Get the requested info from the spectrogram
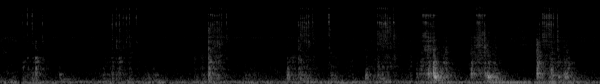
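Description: Ratchet turning a Torx bit to loosen a rear seat-mounting bolt, clicking in short bursts about once a second, the loudest a little after four seconds in.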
